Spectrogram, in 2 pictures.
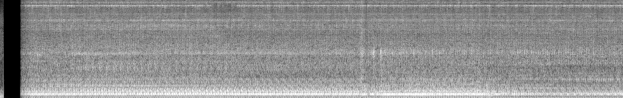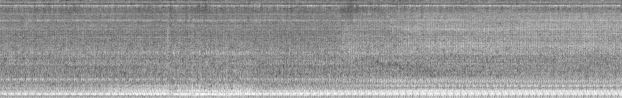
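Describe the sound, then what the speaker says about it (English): Old gearbox being operated by hand, giving a continuous machine-like droning hum with grinding, vibrating texture that holds steady throughout, briefly dipping partway through. "this is the gearbox being operated by hand."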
